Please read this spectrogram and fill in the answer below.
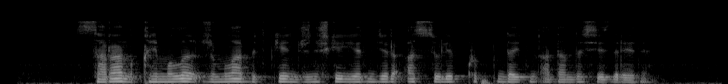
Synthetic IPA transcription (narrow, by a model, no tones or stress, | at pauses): sɑɾɑɴqʰijməlˠəʒʊməlˠɑbɪt̪kʲe̞nʒʏnɪʃkʲe̞jeɾɪnd̪e̞ɾɪʔɑsːɵjle̞p̚kʲʰɵp̚t̪ʰənd̪ɑjt̪ənʔɑ̰d̪ɑmd̪əse̞zd̪ɪɾe̞d̪ɪ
